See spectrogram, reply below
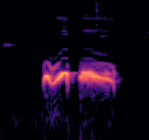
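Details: Spotted dove calling as a decoy to attract wild birds: a wavering, rising coo followed at once by a longer, level, slightly hoarse coo, both low and soft, with no other sounds.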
